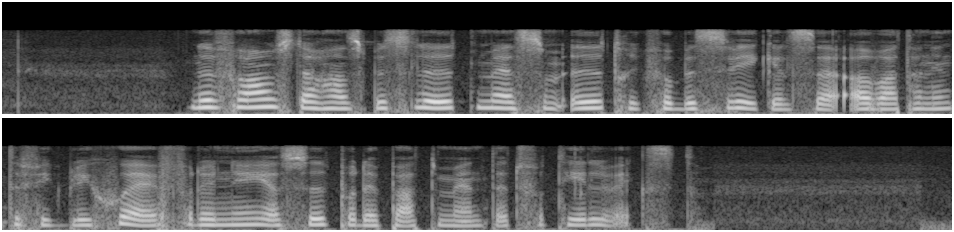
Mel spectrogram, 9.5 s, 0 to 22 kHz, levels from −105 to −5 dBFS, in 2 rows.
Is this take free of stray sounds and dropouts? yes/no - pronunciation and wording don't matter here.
yes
